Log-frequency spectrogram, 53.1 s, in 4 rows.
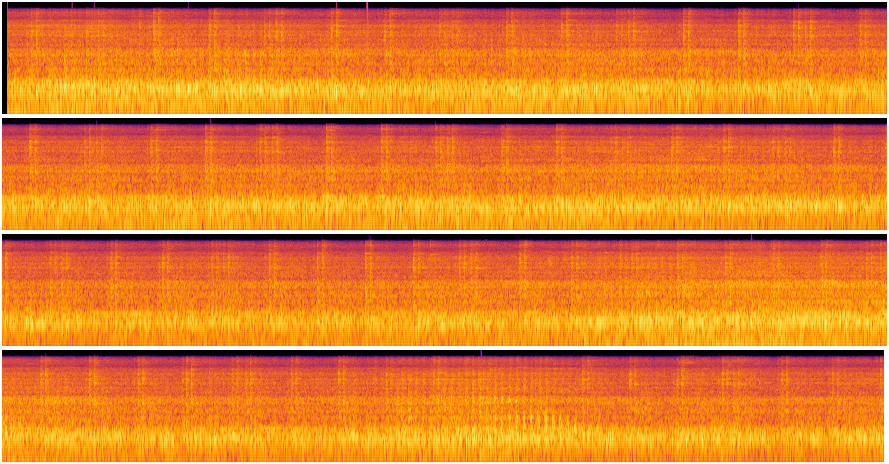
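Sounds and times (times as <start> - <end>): freight train wheels rumbling: 0.0 - 53.0
wheels clacking over rail joints: 0.3 - 53.0.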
